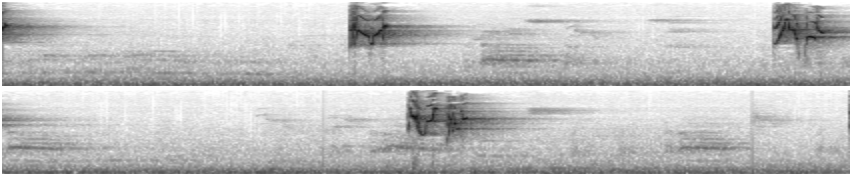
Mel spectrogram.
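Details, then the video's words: Lovebird in ngekek calling, used to lure other lovebirds to respond: shrill, scratchy chirps repeated about every two seconds, some doubled, with faint lower whistled notes trailing after several calls. "Lovebird Ngekek"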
